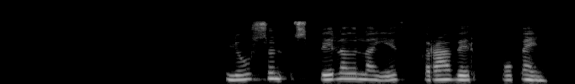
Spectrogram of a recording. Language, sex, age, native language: Icelandic, female, 40-49, Icelandic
